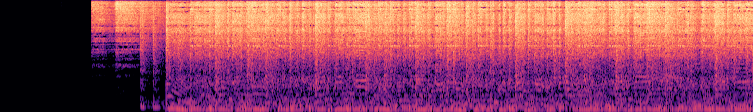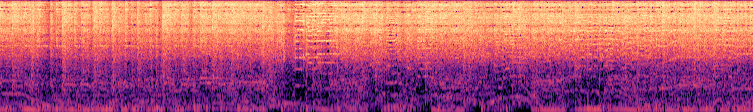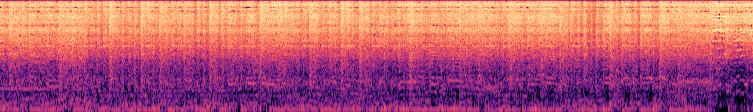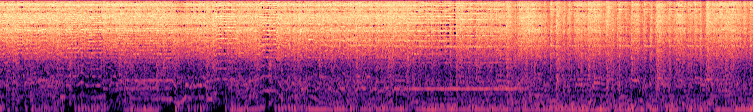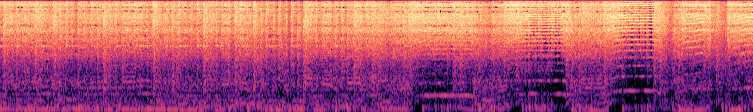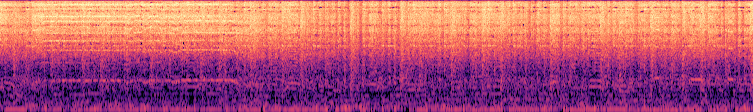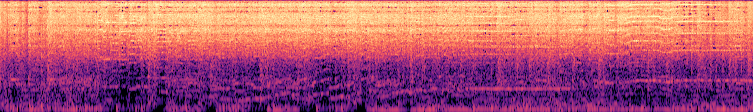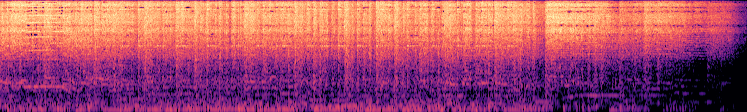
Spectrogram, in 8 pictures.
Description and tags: Drive Clip
All the music on these tracks was written by me. All instruments were played by me as well. If you would like to check out my original music it is available here:
TRAXIS The-Road-to-Oblivion
Original, Traxis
